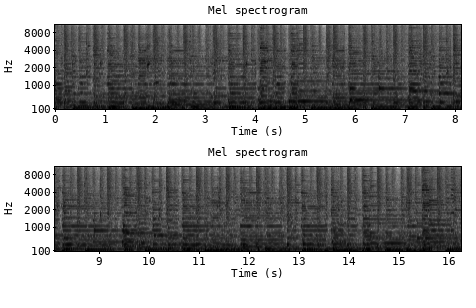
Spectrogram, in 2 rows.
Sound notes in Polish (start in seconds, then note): 1.7 Aplauz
